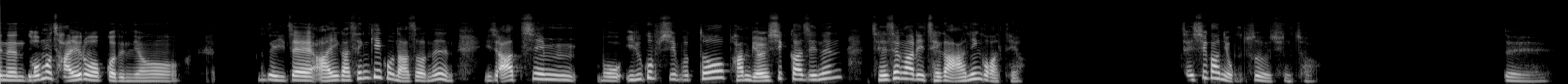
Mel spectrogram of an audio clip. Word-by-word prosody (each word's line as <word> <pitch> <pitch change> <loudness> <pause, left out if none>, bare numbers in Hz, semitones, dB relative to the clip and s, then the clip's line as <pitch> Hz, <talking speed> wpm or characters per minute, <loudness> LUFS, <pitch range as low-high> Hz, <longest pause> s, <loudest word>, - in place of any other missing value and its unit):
그때까지는 190 -3 +1
너무 210 +10 +3
자유로웠거든요. 170 - +1 0.8
근데 210 -1 0
이제 190 0 +4
아이가 195 +4 +3
생기고 290 - -1
나서는 185 +6 0 0.3
이제 185 - -6
아침 210 -1 +1 0.2
뭐 175 -1 -3
7:00 240 +3 -4
부터 265 +9 +1
밤 200 0 0
10:00 180 +10 +1
까지는 245 +7 0 0.3
제 210 0 +2
생활이 255 -5 +3
제가 180 -3 +1
아닌 240 +10 +1
것 - - 0
같아요. - - -6 1.6
제 435 -2 -4
시간이 295 - 0
없어요 160 +2 -5
진짜. 145 0 -19 1.9
네. 155 -2 -11
200 Hz, 230 characters per minute, -17 LUFS, 175-240 Hz, 1.9 s, 이제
